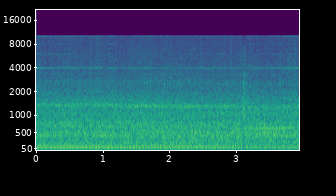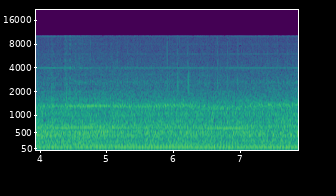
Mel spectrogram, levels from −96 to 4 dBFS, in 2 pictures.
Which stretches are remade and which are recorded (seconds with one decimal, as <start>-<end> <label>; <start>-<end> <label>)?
0.0-4.5 recorded; 4.5-5.1 remade; 5.1-7.9 recorded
